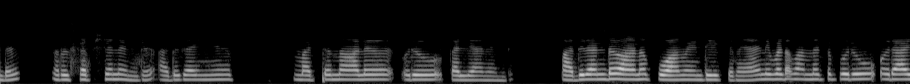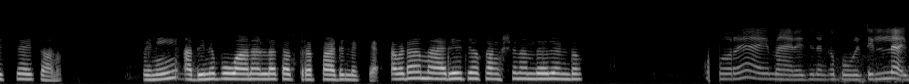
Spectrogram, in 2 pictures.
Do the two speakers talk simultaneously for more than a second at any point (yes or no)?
no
